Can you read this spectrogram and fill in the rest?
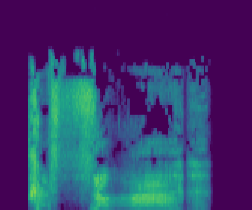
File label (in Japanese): エモーション（怒る）; 「くっそー！」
